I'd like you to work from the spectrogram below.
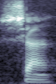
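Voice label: "shan", Mandarin Chinese pinyin, neutral tone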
